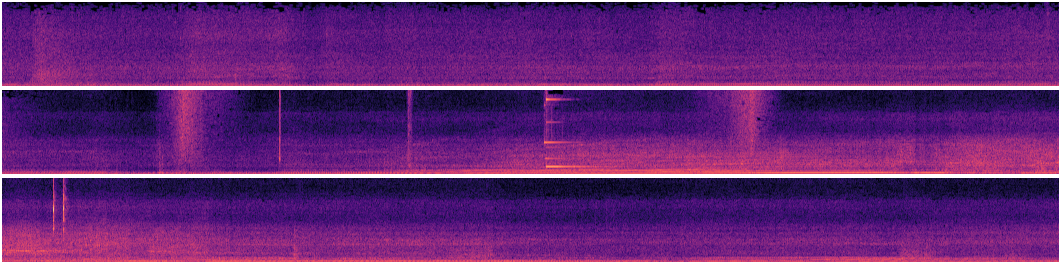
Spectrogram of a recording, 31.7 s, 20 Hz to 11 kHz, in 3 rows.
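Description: Honda CB1000R inline-four engine running at low revs, then accelerating hard a little before halfway with one long rise in pitch. It then falls off slowly as the bike eases off, and settles to a steady note near the end.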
